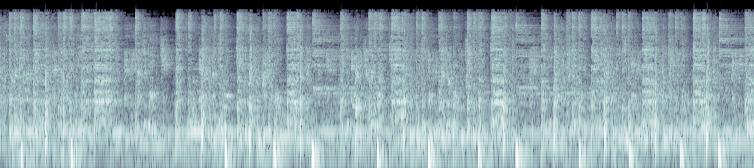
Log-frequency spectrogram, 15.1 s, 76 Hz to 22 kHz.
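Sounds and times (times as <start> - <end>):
cajon bass strokes: 0.0 - 2.4
recorded song with steady beat: 0.0 - 15.0.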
